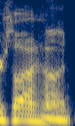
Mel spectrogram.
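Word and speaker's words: Zeihan: I want to really throw out there, Peter Zion or Zian. I don't know how to pronounce his last name. Peter Zihan.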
